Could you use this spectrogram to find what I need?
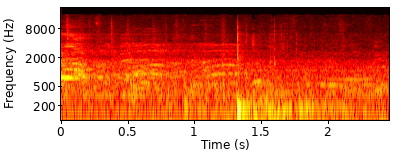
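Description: A football is kicked hard with a dull thud.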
